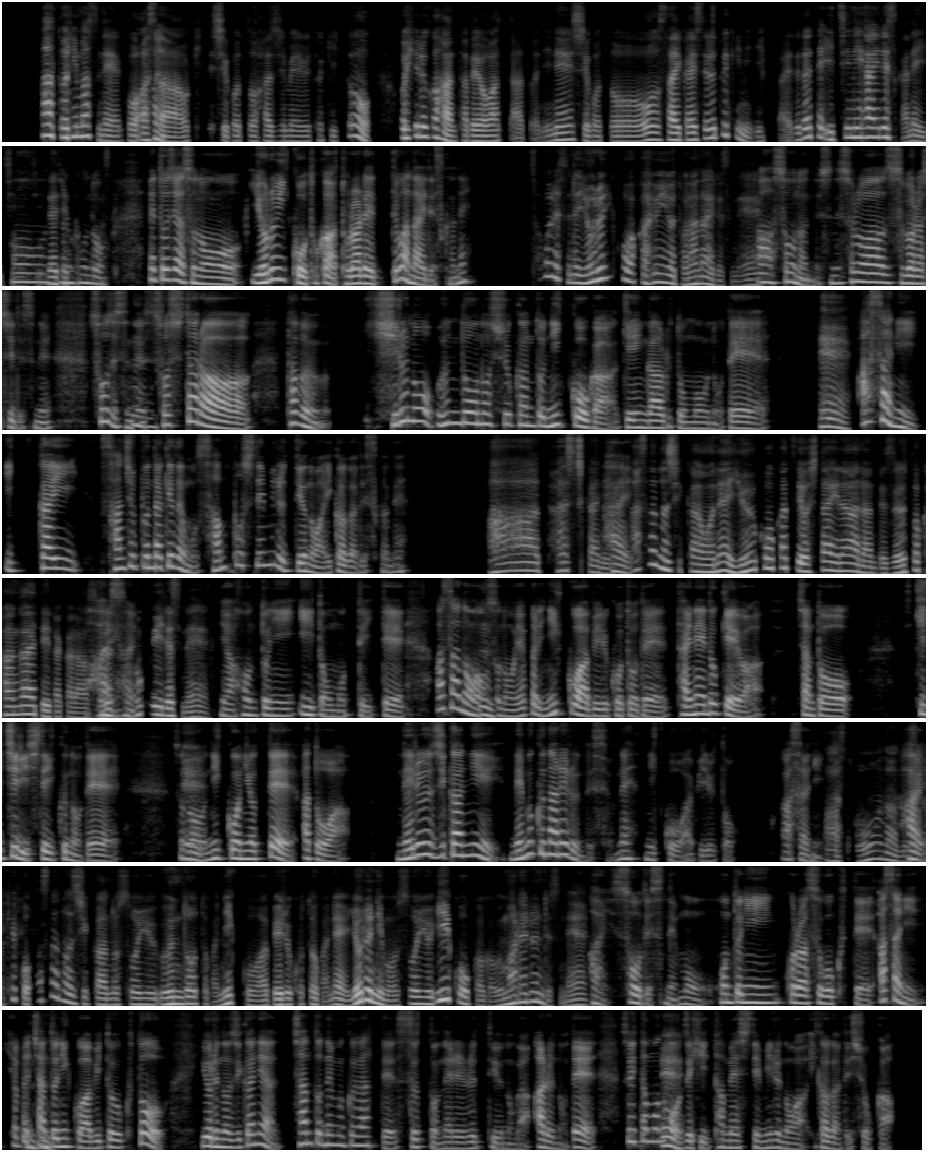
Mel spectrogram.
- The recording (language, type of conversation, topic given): Japanese, advice, 夜に寝つけず睡眠リズムが乱れているのですが、どうすれば整えられますか？
- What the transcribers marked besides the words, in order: none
